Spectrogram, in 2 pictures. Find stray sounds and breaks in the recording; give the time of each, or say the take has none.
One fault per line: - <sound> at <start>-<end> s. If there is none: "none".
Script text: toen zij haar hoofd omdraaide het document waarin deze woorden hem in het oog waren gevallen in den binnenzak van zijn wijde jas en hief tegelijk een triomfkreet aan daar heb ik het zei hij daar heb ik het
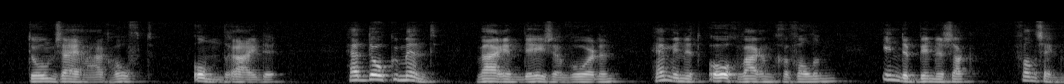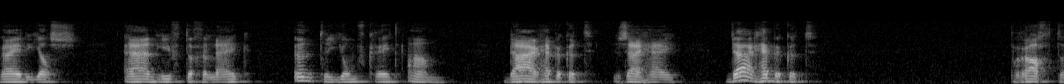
none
